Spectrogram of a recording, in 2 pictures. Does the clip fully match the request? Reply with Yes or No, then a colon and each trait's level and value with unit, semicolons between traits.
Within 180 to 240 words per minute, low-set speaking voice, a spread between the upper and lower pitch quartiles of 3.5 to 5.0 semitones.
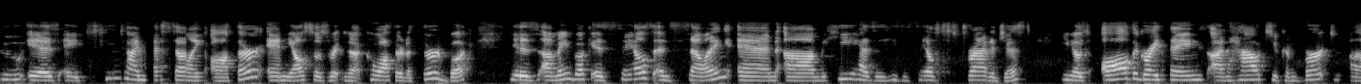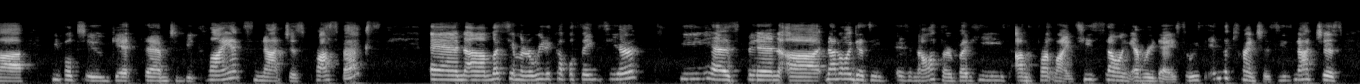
No: fast, 205 wpm; high, 200 Hz; average, 3.8 semitones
